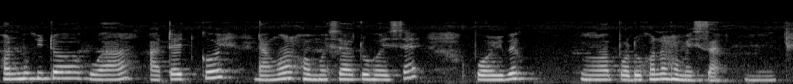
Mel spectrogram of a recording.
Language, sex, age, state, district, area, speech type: Assamese, female, 18-30, Assam, Dhemaji, urban, spontaneous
